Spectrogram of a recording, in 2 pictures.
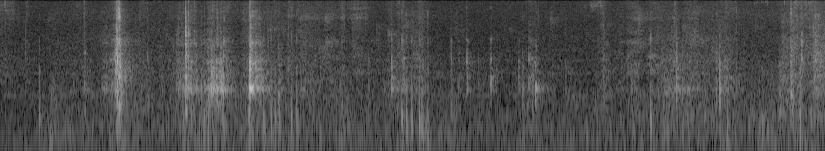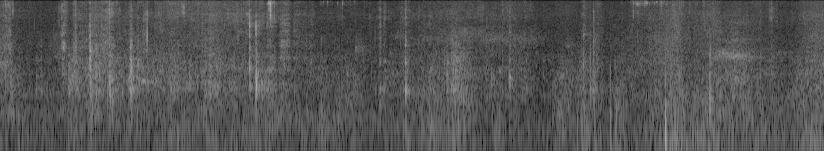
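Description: Quiet handling sounds of a braided ribbon being laid and pressed along the rim of a floral-foam-filled box: rustling and crinkling with scattered small clicks.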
